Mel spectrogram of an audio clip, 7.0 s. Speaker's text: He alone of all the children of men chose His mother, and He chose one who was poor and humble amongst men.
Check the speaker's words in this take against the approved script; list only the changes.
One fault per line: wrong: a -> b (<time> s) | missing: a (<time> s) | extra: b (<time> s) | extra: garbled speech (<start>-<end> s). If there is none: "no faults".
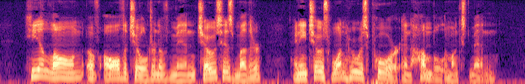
no faults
